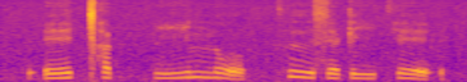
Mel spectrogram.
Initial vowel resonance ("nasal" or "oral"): oral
